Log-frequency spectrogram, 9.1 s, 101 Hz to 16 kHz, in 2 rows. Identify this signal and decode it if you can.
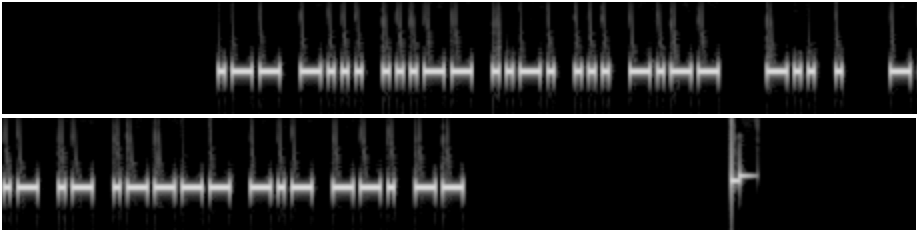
Morse code, heard as a keyed tone, about 36 wpm, 700 Hz. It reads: WB3FSY DE KA1KGM
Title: USA Callsign DE Callsign - 6 Characters - 35wpm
